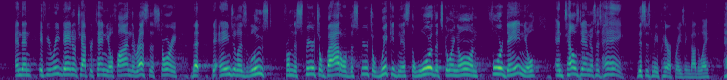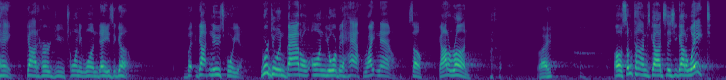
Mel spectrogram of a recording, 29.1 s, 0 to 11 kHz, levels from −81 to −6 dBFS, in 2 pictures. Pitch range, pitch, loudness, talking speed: 190-225 Hz, 210 Hz, -37 LUFS, 165 wpm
